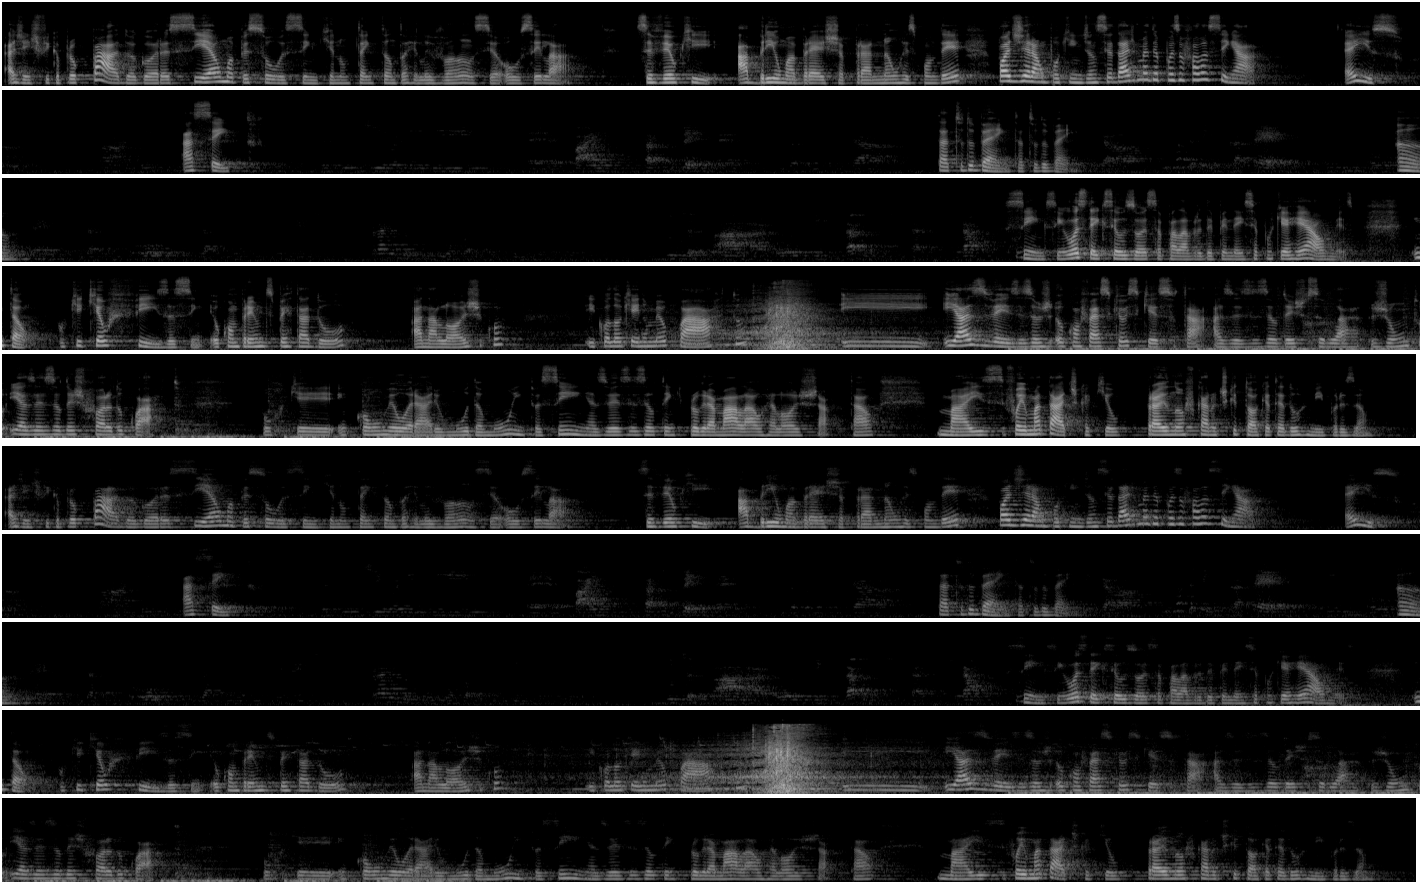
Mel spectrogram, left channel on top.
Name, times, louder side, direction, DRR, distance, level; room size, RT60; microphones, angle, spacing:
voice 1, 0.1-5.7 6.4-7.1 7.4-12.5 13.4-14.0 16.0-16.5 23.5-24.9 28.1-28.5 38.5-42.8 43.1-46.0 46.7-47.6 48.4-50.0 50.9-58.3 58.7-58.8 59.3-67.9 68.2-70.4, left 6 dB, 70° left, 17 dB, 0.4 m, -34 dB
voice 2, 14.0-14.4 15.1-16.4 17.3-18.9 19.4-20.3 20.6-23.1 24.9-34.3 34.8-38.2 42.3-43.5 48.7-48.9 55.5-56.0, equal, 10° left, -8 dB, 3.7 m, -61 dB
sound 1, 40.3-55.9, right 6 dB, 70° right, 0.6 m, -38 dB
sound 2, 52.4-59.1 59.4-61.2, equal, 85° left, 2.9 m, -44 dB
15.5 x 9.5 x 3.7 m, 1.3 s
head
